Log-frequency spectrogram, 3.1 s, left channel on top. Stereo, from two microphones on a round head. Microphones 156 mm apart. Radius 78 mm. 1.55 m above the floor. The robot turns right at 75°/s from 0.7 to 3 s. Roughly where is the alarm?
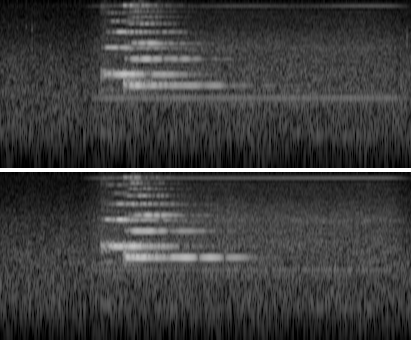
Behind.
